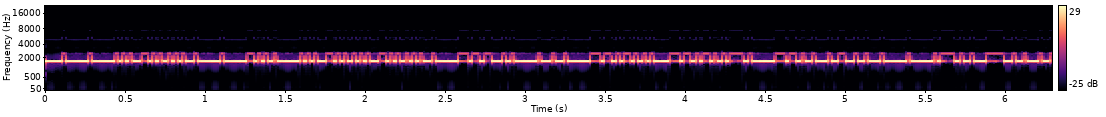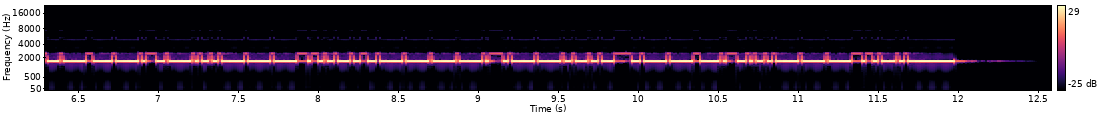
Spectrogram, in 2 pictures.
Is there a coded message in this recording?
Yes: RTTY (45.45 baud, 850 Hz shift) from 0.0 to 12.0 s, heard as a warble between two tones, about 2050 Hz centre. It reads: … CQ DX DE 2E5VZF 2E5VZF K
